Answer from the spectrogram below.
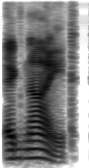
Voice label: "ignite", American

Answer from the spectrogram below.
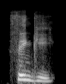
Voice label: "thingy", Indian

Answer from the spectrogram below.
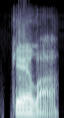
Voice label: "gala", American

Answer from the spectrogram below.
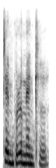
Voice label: "temperamental", Indian

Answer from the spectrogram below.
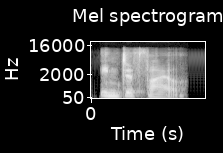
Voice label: "interfile", Indian

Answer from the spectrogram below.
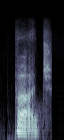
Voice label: "purge", Indian; Dictionary

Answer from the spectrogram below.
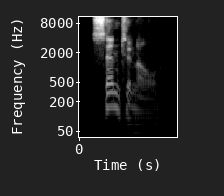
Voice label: "sentinel", British

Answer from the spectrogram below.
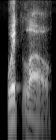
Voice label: "whitlow", American

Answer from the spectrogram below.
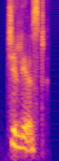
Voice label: "chiliast", Indian

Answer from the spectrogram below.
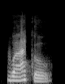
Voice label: "whacko", Indian

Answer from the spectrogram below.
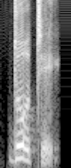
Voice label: "dhoti", Indian

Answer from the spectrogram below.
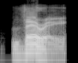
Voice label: "very", British

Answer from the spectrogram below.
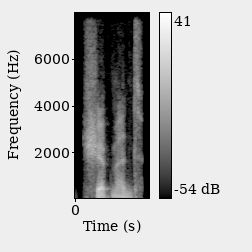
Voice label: "shipment", American

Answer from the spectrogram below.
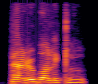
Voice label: "parabolical", Indian; Dictionary

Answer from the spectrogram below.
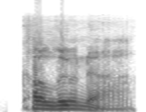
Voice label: "calluna", American

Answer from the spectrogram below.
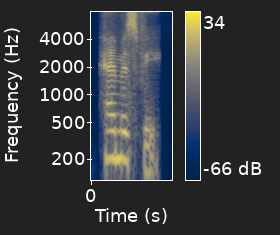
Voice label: "Hemisphere", Indian

